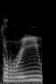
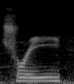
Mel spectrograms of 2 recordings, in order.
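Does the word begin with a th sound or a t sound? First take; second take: th sound; t sound. First: The word begins with a th sound. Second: The word begins with a t sound.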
